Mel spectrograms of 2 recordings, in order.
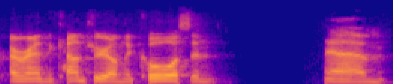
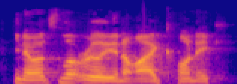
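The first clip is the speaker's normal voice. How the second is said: normal talking voice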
